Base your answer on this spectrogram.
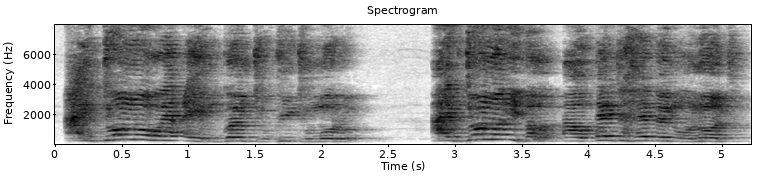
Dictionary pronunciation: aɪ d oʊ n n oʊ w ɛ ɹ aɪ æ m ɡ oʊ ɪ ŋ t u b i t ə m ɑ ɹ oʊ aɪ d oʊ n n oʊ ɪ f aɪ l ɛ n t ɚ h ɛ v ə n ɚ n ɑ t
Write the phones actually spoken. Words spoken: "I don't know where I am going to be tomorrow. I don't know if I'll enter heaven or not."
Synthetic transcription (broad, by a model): aɪ d oʊ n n oʊ w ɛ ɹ aɪ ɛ m ɡ oʊ ɪ ŋ t u b i t ə m ɑ ɹ oʊ aɪ d oʊ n n oʊ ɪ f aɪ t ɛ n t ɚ h ɛ v ə n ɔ n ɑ t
